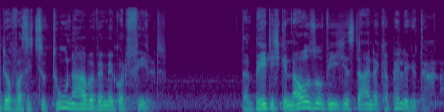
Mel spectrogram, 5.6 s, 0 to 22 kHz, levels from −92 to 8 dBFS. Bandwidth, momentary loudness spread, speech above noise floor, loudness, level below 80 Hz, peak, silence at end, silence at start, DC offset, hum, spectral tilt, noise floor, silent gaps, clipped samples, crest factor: 16 kHz; 12 LU; 36 dB; -36 LUFS; -78 dBFS; -18 dBFS; 0.1 s; 0 s; under 0.1%; none; -6.5 dB/octave; -72 dBFS; none; under 0.1%; 18 dB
